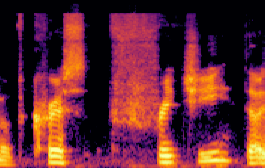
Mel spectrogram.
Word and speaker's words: Fritchie: We got a gentleman by the name of Chris Fritchie.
